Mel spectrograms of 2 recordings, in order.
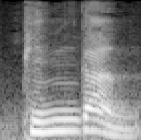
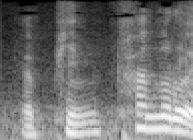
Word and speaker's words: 빈칸: 때 한자 그대로 해서 한 간 두 간 아무도 그렇게 발음을 하지 않죠 빈관 이렇게 합니까 빈칸으로 해요 그러니까 분명히 한자는 한자 여는 분명합니다 사이 간자 온 것은 의심의 여지가 없지만 현실적으로 다 칸으로 발음을 하니까 어 너네들 다 틀렸어 이렇게 하는 것이 아니라 표준어를 바꿔 주는 거죠 그럼 우리 가만히 있어도 다 맞게 쓰는 거예요 그래서 예 칸마귀 빈칸 방한칸 처럼 간이 칸으로 거센 소리 된 것을 표준으로 인정을 하게 됩니다 다만 물론 모든 간을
